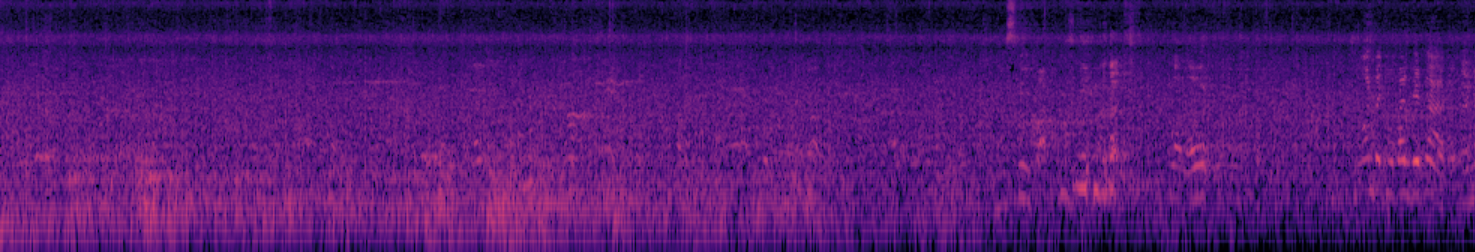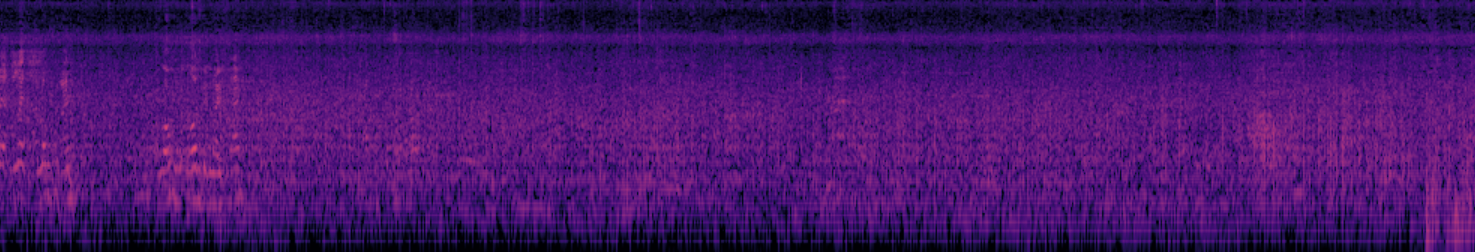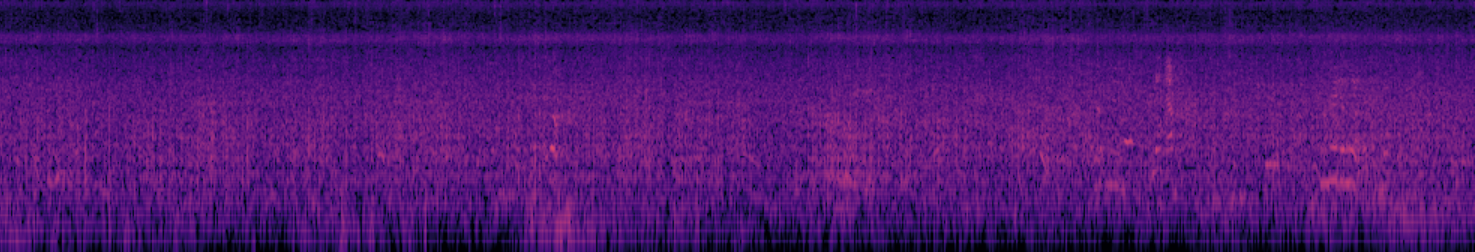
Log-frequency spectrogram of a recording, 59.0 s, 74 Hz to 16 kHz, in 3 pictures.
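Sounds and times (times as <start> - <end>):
heavy rain falling: 0.0 - 59.0.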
